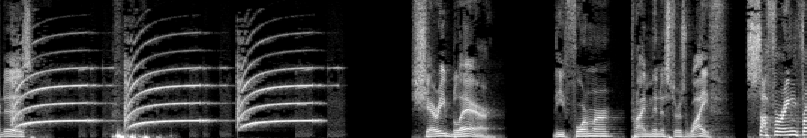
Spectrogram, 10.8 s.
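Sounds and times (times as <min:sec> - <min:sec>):
speech: 0:00.0 - 0:00.7, 0:05.6 - 0:06.6, 0:07.4 - 0:10.7
electronic alarm siren sound effect: 0:00.0 - 0:04.7.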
